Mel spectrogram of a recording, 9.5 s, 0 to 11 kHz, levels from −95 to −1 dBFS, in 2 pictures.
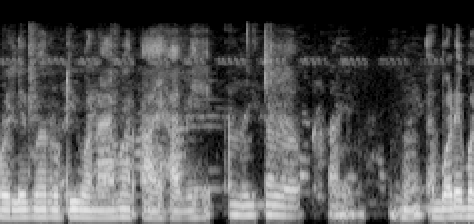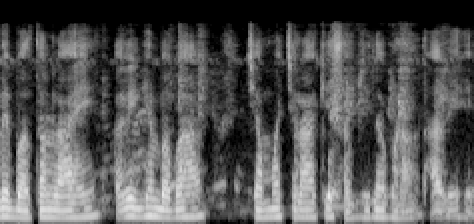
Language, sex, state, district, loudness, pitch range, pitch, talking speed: Chhattisgarhi, male, Chhattisgarh, Rajnandgaon, -18 LUFS, 110-130 Hz, 110 Hz, 170 wpm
